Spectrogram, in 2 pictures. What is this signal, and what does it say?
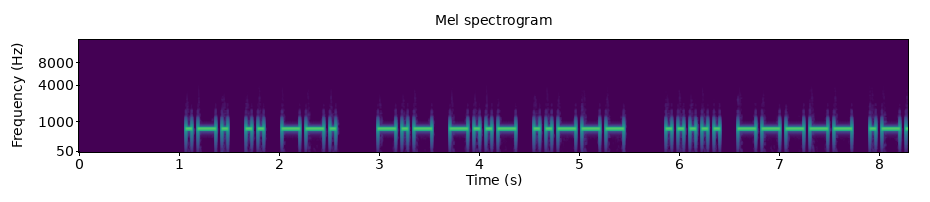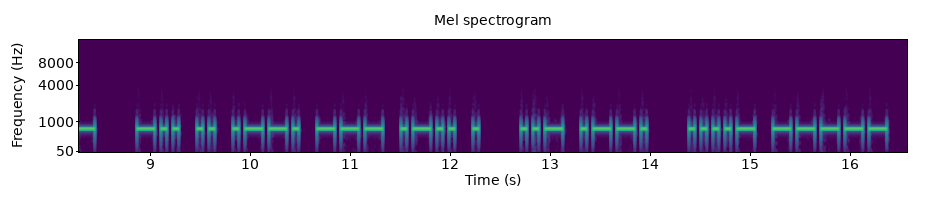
Morse code, heard as a keyed tone, about 20 wpm, 700 Hz. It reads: RIG KX2 50W DIPOLE UP 40
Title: Practice QSO - Exchange 2 - Info - 20wpm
